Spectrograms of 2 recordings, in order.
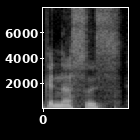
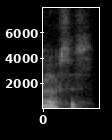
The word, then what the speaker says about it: gnosis: I'm not even gonna try to say gnosis. Uh, gnosis. – Oh, maybe no, it is gnosis. Gnosis uh, or gnosis. I don't know. The G is silent.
